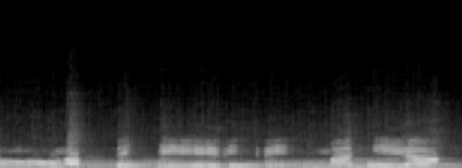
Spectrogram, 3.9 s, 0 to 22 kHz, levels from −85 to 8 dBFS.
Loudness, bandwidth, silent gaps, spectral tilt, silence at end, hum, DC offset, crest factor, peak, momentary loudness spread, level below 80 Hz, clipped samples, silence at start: -18 LUFS; 7.8 kHz; none; -3.5 dB/octave; 0 s; none; under 0.1%; 16 dB; -2 dBFS; 8 LU; -66 dBFS; under 0.1%; 0 s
